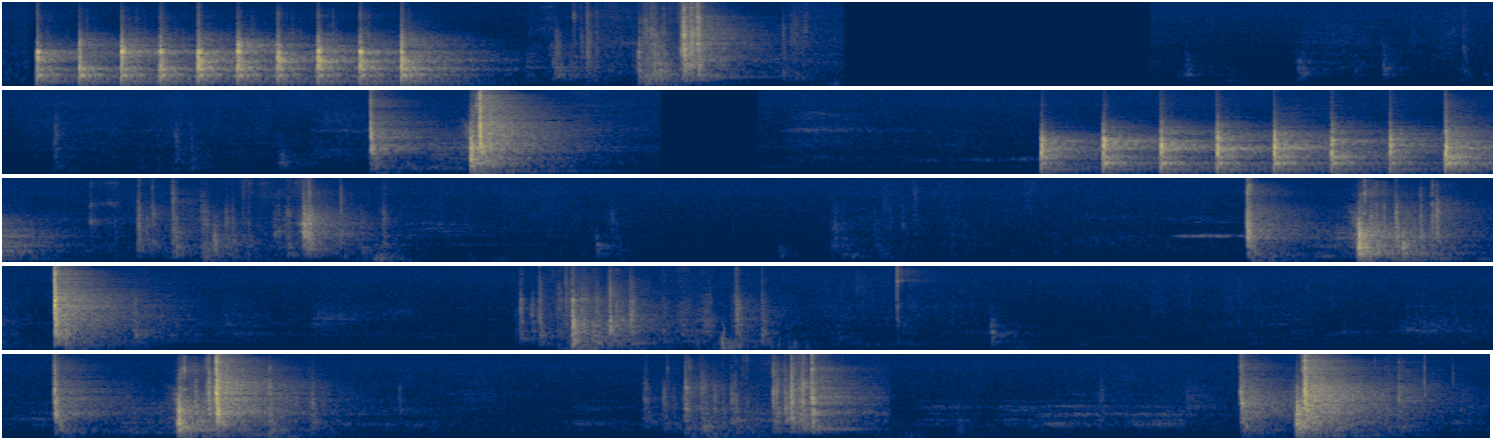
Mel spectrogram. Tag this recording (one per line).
bedroom
close
house
knock
wood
